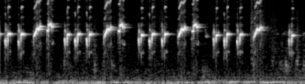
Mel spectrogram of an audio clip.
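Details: ['White-eyed kutilang emas, or ruby-throated bulbul, singing in the open ngeplong style: continuous bright, piercing whistled notes in quick pairs and triplets, many sliding upward, with hardly any pause.']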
